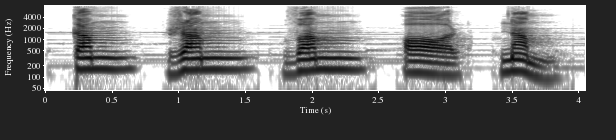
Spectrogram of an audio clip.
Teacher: In all the cases, there is the sound Ma, that is Halant Ma, that is spoken for the Anuswar.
